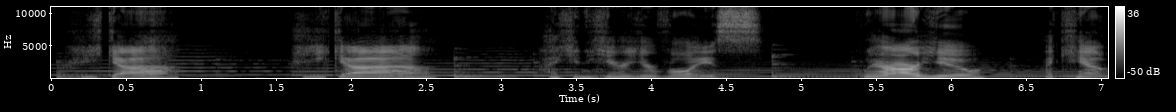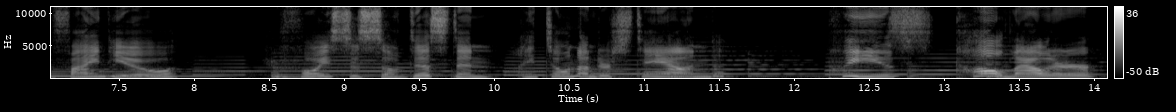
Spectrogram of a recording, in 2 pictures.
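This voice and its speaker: A woman voicing a gentle, anxious girlish deity who calls out softly and pleadingly. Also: a little high, music in the background, pitched above the performer's own voice. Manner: soft, pleading, drawn-out calls.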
